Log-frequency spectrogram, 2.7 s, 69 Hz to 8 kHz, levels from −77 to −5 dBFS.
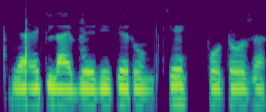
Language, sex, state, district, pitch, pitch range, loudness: Hindi, male, Uttarakhand, Uttarkashi, 95 Hz, 95-100 Hz, -22 LUFS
